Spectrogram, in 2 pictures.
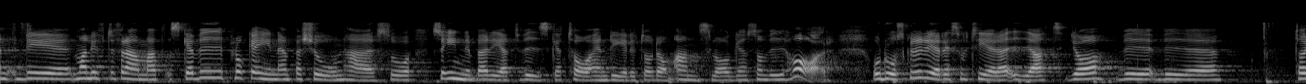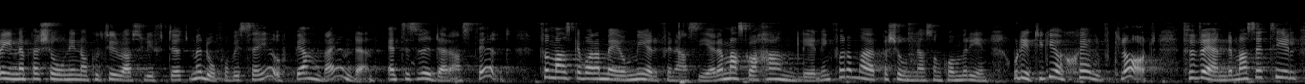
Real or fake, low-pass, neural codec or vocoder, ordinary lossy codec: real; 7.2 kHz; none; none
